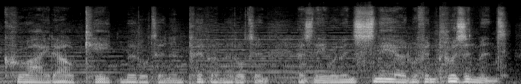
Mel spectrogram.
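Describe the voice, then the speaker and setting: A man's voice: lowish voice, moderate pace, gravelly, over loud music. A man narrating a dramatic reading of a story.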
